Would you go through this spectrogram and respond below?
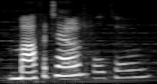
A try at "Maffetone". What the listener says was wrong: there's no L there. No L. Maffetone.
